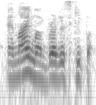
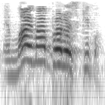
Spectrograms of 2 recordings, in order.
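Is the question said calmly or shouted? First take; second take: calmly; shouted. First: The question is said in a calm, even voice. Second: The question is said loudly, with a raised voice. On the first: The speaker calls it wrong. "don't read it like that" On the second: The speaker calls it right. "Cain is actually shouting at God. Raise his voice"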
